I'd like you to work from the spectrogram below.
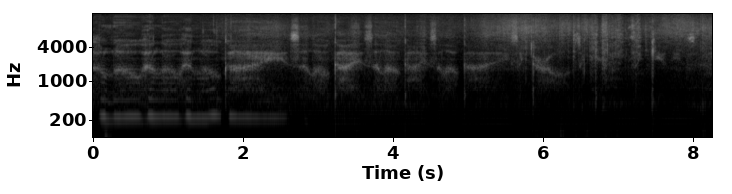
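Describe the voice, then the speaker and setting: A woman whispering at a very slow pace with hardly any pauses and big swings in loudness, amid noticeable background noise. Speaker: ASMR content creator. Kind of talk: casual talk to camera while sketching, ASMR. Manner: soft-spoken.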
